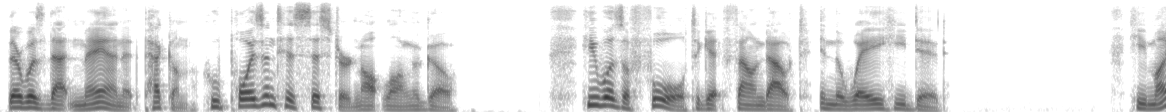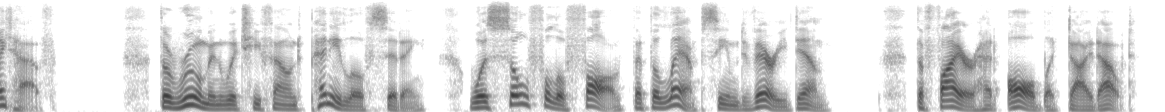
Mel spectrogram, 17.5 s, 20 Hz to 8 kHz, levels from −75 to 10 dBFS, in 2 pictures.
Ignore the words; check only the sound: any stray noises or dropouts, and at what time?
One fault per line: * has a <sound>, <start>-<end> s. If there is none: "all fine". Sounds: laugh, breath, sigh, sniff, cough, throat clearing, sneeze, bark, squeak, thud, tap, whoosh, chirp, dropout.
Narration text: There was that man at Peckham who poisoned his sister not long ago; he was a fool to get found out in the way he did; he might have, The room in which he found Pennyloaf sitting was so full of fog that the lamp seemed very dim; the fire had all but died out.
all fine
